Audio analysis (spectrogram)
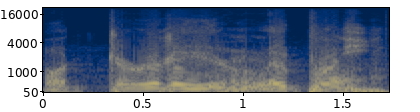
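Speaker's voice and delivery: very deep, loud put-on bellow. Reacting to a game character's line with an Alex Jones impression. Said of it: "my best, best Alex Jones impression".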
